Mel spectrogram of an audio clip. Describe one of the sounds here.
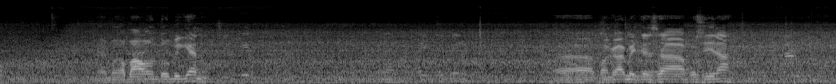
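A man speaks nearby in a calm voice.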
